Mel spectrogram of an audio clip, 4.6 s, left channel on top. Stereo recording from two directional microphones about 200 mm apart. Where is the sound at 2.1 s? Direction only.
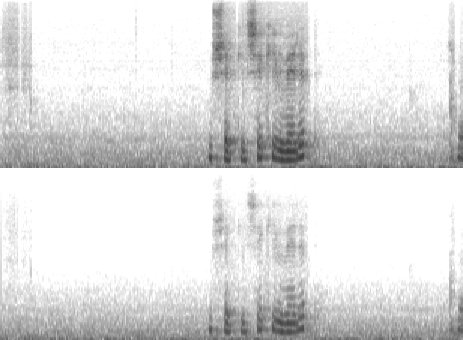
25° left (ahead or behind).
